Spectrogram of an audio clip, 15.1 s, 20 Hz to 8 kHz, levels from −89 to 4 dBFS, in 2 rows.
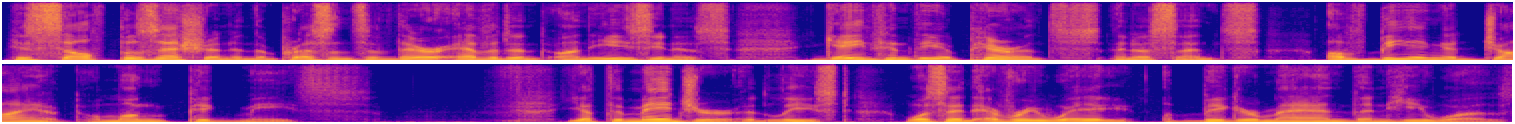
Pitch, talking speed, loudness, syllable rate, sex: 110 Hz, 150 wpm, -18 LUFS, 4.5 syllables/s, male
